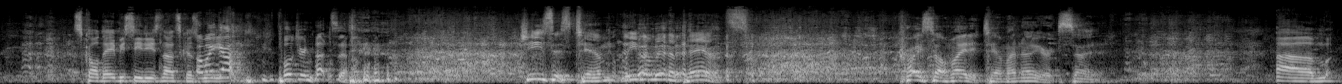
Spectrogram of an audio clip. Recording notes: Live from Comedy Works in Denver, CO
